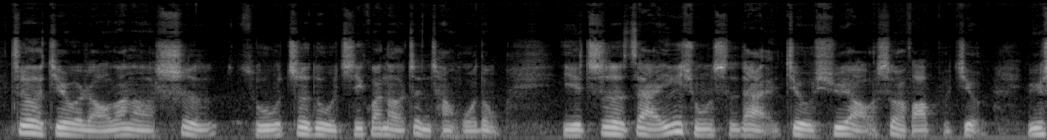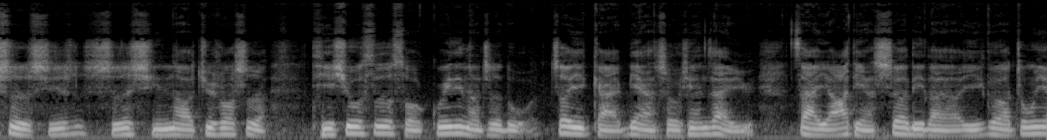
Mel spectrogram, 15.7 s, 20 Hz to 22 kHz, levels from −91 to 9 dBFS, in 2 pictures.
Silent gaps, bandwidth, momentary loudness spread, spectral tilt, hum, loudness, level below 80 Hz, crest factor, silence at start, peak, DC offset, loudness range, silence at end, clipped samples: none; over 20 kHz; 7 LU; -5.5 dB/octave; none; -27 LUFS; -58 dBFS; 16 dB; 0.1 s; -12 dBFS; under 0.1%; 1 LU; 0 s; under 0.1%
